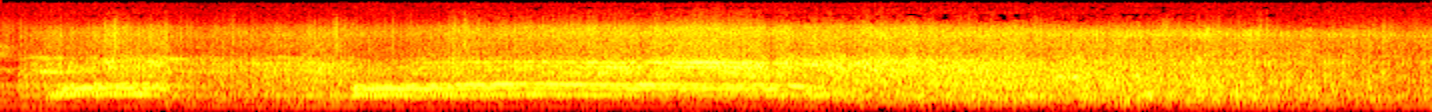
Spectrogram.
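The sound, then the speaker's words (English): Train whistle sounding twice over a loud, steady rushing roar of trains heading toward a big-city station. The first blast is short and the second is longer, then the roar continues alone. “Drawn by the magnetic force of the fantastic metropolis, day and night, great trains rush toward the Hudson River”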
